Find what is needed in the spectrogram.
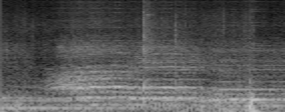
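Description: Worship music with voices singing together over held chords.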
